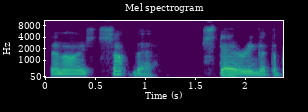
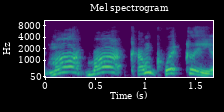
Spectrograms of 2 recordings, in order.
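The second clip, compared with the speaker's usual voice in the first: urgent calling out; slower than usual. A narrator's reading. Wife calls husband to their son's bedroom, urgent calling out. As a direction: call someone over urgently, voice leaping high. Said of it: "when Claire called out".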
